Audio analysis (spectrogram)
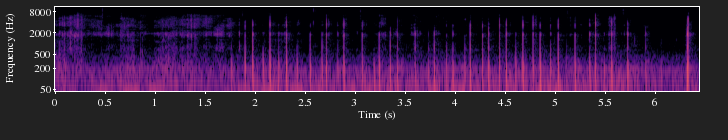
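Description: A gloved hand works on a cork board, starting with about two seconds of soft, hissy rubbing before breaking into a rapid, uneven run of taps. Each tap is a short, dry thud with a low body and a bright click on top, dying away almost instantly. The tapping carries on to the end, closing with one sharper, louder hit.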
